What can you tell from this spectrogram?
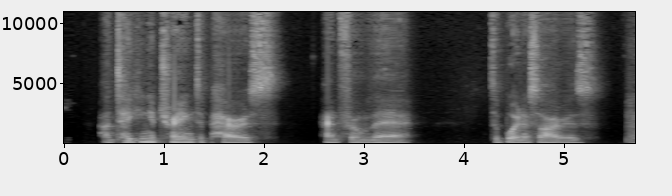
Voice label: Voice Acting, es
